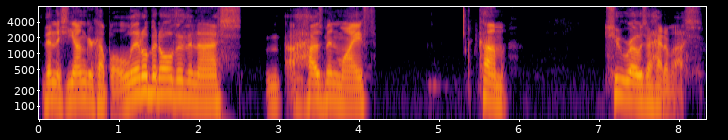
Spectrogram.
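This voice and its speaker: A young man from New Hampshire, a podcast co-host, telling a story in casual chat, animated and swearing. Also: mid-range voice, unhurried, long pauses, no room sound, clean studio sound. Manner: animated, swearing, acts out quotes loudly.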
